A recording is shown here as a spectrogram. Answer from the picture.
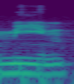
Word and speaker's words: meme: dad used the word meme. He pronounced it wrong, and I was like, ooh, that doesn't sound good in real life. He said may, and I was like, ooh, that sounds horrible.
